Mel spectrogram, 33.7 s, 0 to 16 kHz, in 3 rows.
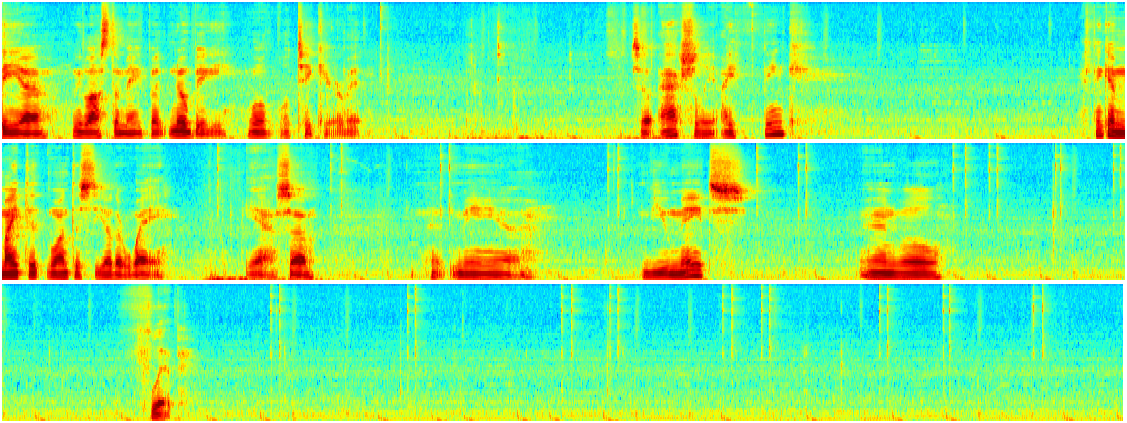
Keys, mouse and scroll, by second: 4.2 scroll down 1, 7.4-13.3 drag, 14.5 click, 15.5 right click, 17.2 click, 18.4 click, 19.1 right click, 20.7 click, 21.1 click, 21.7 right click, 22.3 click, 25.1 click, 26.5 click, 28.0 click, 28.5 click, 29.6 click, 30.0 click, 30.4 scroll down 1, 31.2 click, 31.8 click, 32.7 right click.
